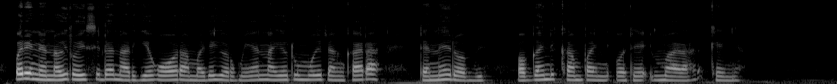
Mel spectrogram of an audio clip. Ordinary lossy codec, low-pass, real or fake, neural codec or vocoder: none; none; real; none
